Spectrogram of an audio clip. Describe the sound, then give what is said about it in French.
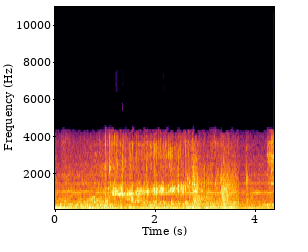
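Water rushes inside a seawater desalination plant on the Mediterranean coast. The steady roar is loud and continuous with no talk, dropping slightly in level near the end. “Alors une station de dessalement d'eau de mer, comment ça fonctionne? Illustration à l'OSEMA, l'unique usine de la côte méditerranéenne.”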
